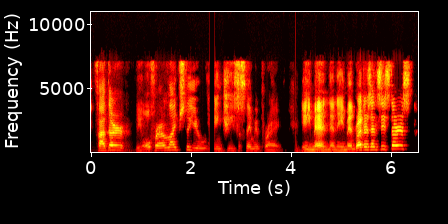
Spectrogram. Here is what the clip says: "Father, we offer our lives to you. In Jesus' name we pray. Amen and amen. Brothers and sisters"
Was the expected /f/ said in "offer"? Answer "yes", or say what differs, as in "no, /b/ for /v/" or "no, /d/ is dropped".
yes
